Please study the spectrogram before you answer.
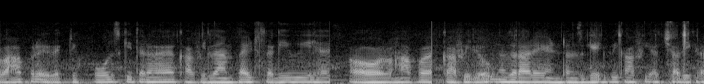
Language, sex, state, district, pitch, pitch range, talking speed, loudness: Hindi, male, Chhattisgarh, Balrampur, 105 Hz, 100-110 Hz, 240 wpm, -22 LUFS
